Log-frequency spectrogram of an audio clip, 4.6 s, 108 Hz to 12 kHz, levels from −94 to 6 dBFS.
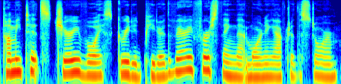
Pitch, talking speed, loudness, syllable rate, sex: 190 Hz, 200 wpm, -17 LUFS, 5.2 syllables/s, female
